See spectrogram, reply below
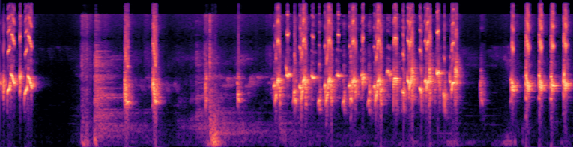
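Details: Yellow-vented bulbul giving sharp ngalas-style song to provoke other bulbuls to answer. A short phrase is followed by thumping and rustling noises, then a dense run of rapid, bubbly chirps and a final quick series.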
